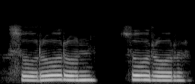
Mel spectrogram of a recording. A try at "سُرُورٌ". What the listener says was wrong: موٹا کریں رو کو، سورورو سرورن سرور،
